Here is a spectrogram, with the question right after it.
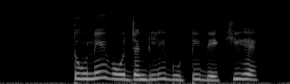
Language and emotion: Punjabi, neutral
